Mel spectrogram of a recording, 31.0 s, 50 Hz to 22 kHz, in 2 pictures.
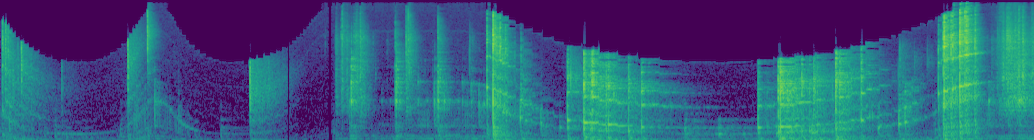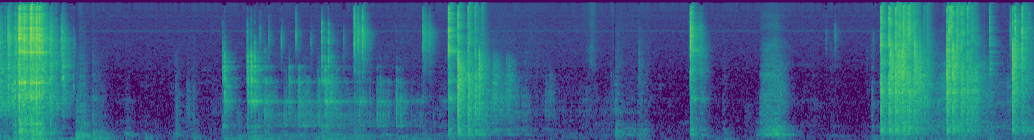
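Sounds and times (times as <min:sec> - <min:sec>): marbles clattering down marble run: 0:05.0 - 0:07.8, 0:11.8 - 0:16.7, 0:18.8 - 0:23.6, 0:28.7 - 0:31.0.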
